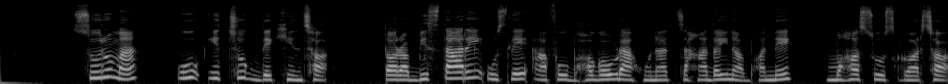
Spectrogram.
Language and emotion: Nepali, neutral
